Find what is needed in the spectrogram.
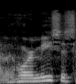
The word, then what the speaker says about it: hormesis: So the other thing is hormesis. Am I saying that right? – Yeah, hormesis, that's something we've talked about also.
